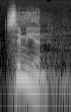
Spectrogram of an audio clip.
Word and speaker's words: Simeon: Son number two, Simeon.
